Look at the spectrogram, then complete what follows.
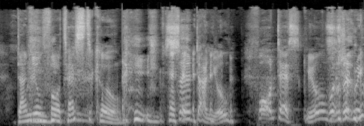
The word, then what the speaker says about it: Fortesque: The woman on one of the trailers was like, Daniel Fortesque, or Fortescue, that was it.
